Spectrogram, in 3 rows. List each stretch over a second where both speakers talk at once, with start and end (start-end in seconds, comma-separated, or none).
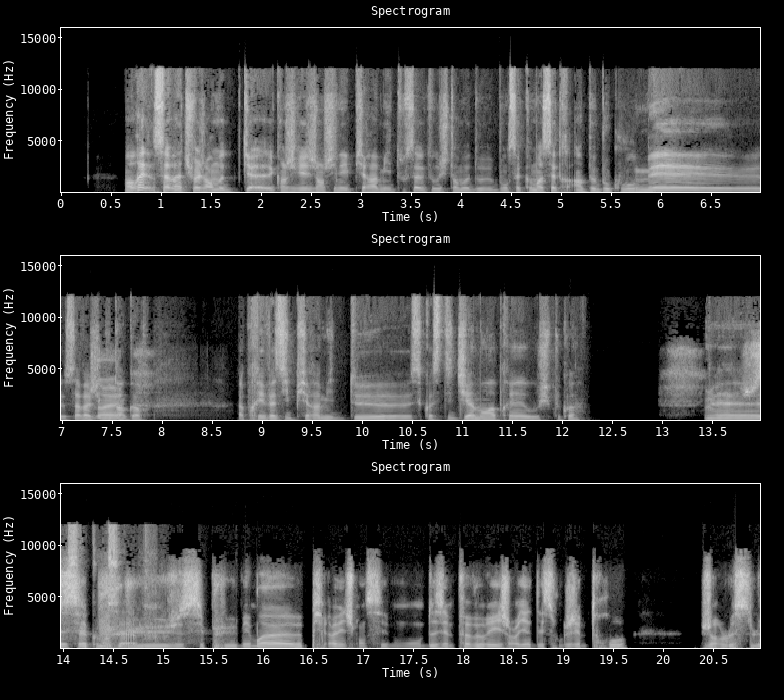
13.8-15.1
